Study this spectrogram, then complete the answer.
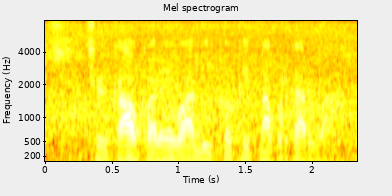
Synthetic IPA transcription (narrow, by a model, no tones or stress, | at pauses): t͡ʃʰiɾkawkəɾɛʋalikəbʱit̪napɾəkaɾba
